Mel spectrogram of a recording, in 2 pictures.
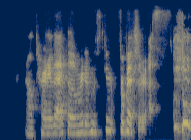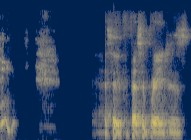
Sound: laughs

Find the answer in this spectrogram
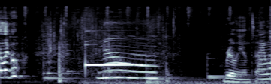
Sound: bell rings

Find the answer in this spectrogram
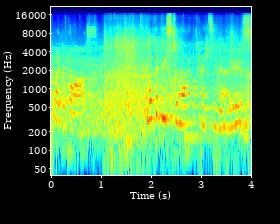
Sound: running water

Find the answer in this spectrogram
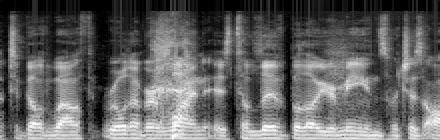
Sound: laughing

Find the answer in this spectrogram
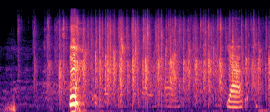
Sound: audience applauds

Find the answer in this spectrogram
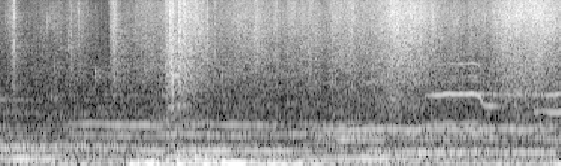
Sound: plastic crumpling

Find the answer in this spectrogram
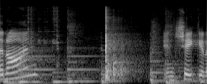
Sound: hand slaps lid

